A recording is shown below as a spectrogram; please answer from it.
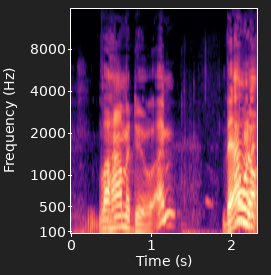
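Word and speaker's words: L'Homme Dieu: So I'm going to call it Lahamdu. Hey, you're really close on that one. It's Lahamadou.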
